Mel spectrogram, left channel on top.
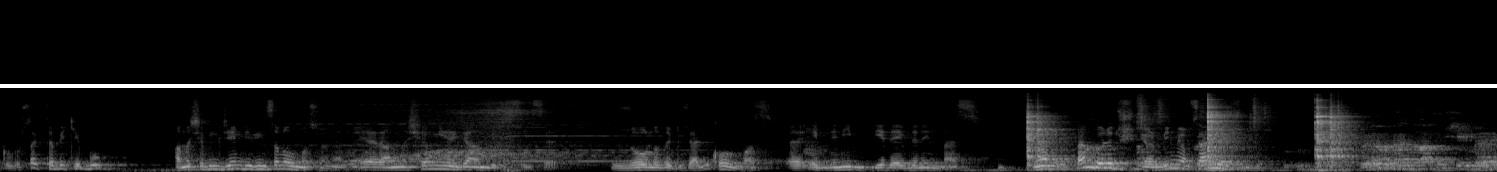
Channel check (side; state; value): left; silent; 52 dB below the other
